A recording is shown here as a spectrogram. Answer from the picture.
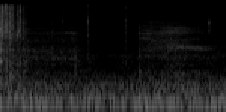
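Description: Thin plastic wrapper crinkling as a pen is slid out of its sleeve. The crinkle is loudest at the very start, then dies down to faint rustles and a few soft ticks of handling.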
